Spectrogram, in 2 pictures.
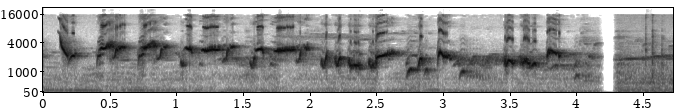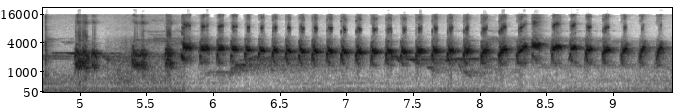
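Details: Murai batu, the white-rumped shama, singing a lure phrase to make other birds answer: rich varied whistles and warbles, a brief pause, then a long rapid chattering trill of even notes.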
